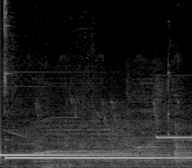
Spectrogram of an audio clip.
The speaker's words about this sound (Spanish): La familia Otero estaba en la cocina cuando sonó el timbre de la casa.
